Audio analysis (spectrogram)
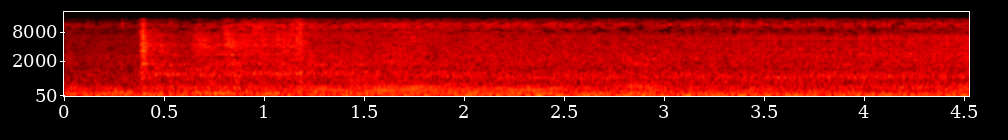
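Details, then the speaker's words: Nissan engine with shaking linked to an oil leak, after plug and ignition checks; idle was previously 600 rpm, too low. It starts and settles into a steady, even idle at about 1000 rpm with no shake or miss. "นิ่งคิดเลยจะไปดูรอบกันว่ารอบเครื่องอยู่ที่เท่าไหร่นะเดี๋ยววันนี้รอบเครื่องอยู่ที่พันรอบเลยอ่ะอ่ะถือว่าใช้ได้"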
